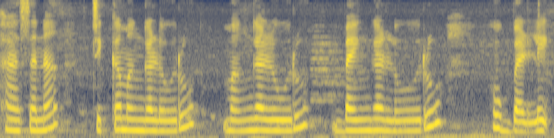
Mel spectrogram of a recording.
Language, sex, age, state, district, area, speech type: Sanskrit, female, 18-30, Karnataka, Hassan, urban, spontaneous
